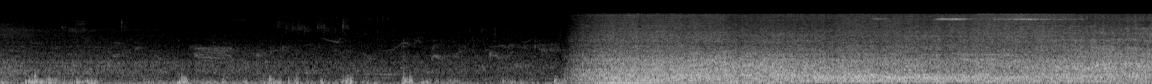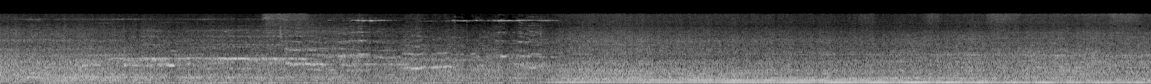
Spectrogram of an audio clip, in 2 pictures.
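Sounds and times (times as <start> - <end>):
train engine and wheels rumbling: 0.0 - 23.0
high squeal from wheels: 9.4 - 10.5, 11.8 - 17.2.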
